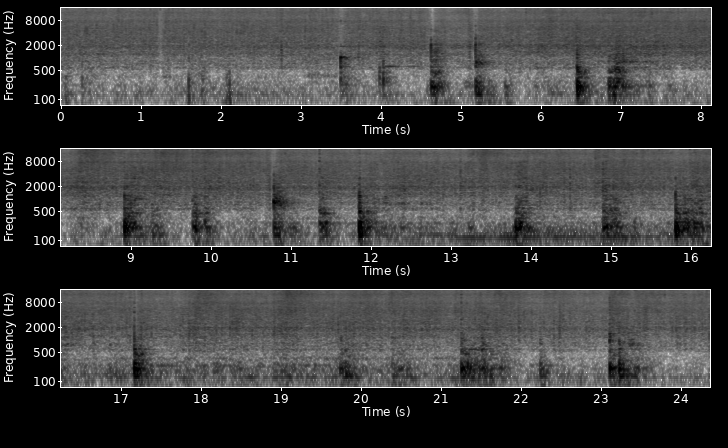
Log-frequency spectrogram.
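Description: Leftover idli upma sautéing in a pan, with a loud continuous sizzle and frequent sharp scraping strokes of the spatula at an irregular pace; no one speaks.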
